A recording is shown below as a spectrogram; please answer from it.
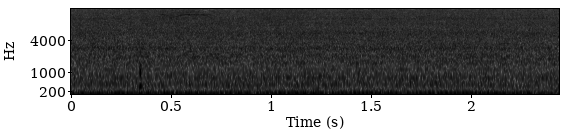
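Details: Toyota GX81 Mark II with naturally aspirated 2JZ on a dyno during tuning on 98 and E85: deep, steady, even idle with constant low rumble, no hunting or stumbling.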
